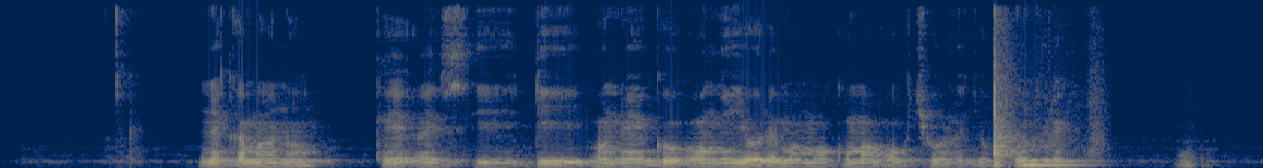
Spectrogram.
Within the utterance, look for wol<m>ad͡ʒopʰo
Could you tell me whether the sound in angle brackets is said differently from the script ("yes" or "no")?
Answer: yes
